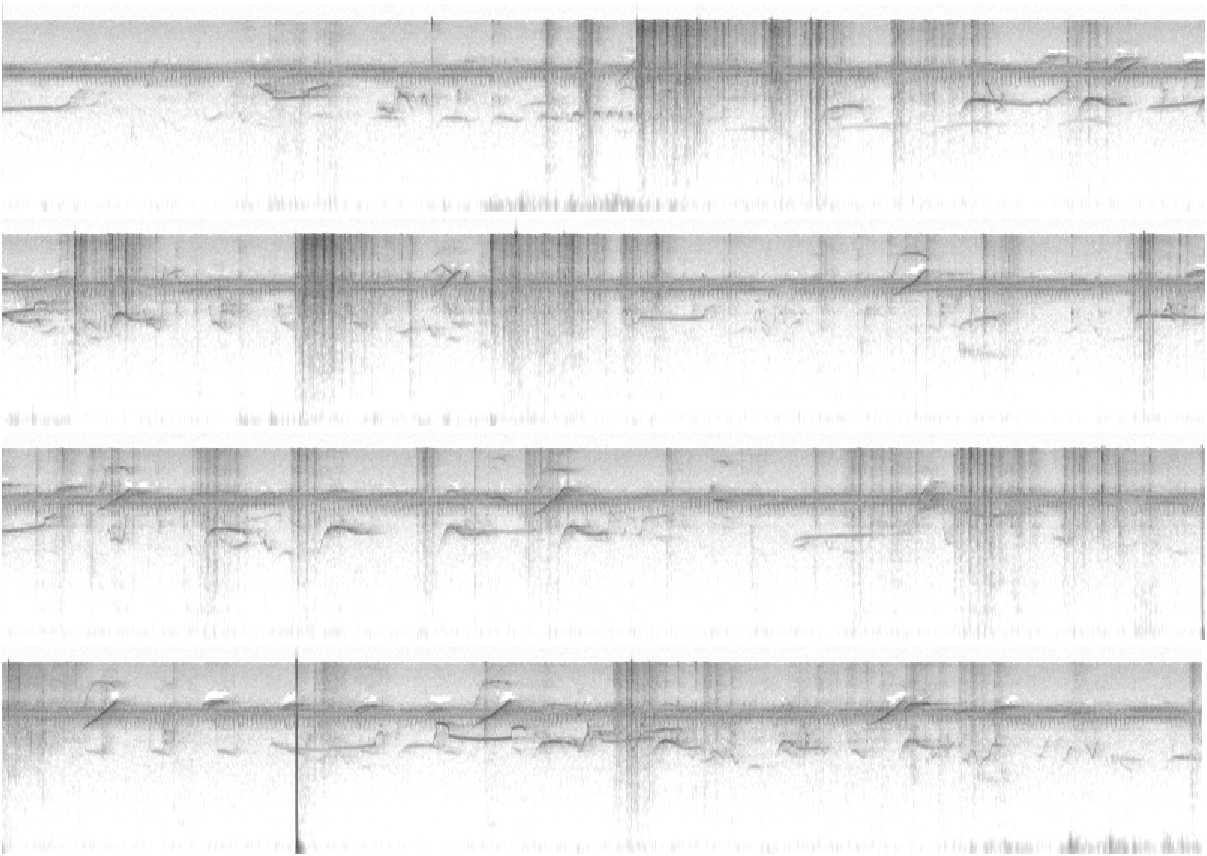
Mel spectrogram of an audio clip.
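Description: Steady high-pitched drone of insects with short bird chirps and calls scattered over it. A sharp click near the end is the loudest sound, with a fainter one two seconds before it.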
